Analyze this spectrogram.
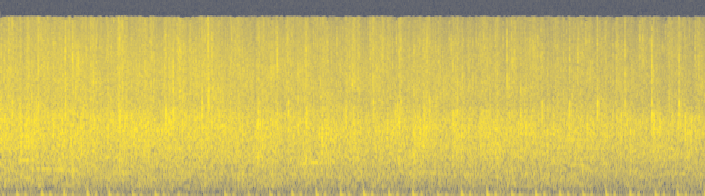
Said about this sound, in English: Praise God. Now give him some hand clap of praise and worship him right now.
